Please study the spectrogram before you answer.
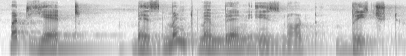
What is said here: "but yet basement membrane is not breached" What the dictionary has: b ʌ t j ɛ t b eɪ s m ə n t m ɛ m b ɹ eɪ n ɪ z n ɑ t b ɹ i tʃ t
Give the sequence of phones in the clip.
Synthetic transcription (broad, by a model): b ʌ t j ɛ t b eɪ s m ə n t m ɛ m b ɹ eɪ n ɪ z n ɑ t b ɹ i tʃ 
